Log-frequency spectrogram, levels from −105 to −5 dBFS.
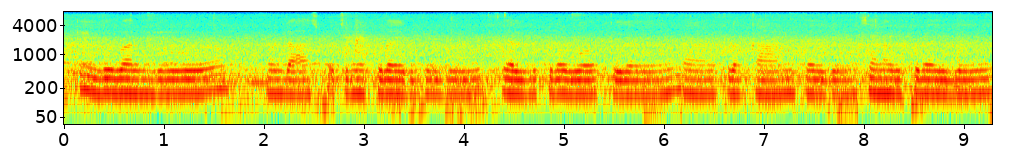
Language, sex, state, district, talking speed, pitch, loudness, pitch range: Kannada, male, Karnataka, Raichur, 70 wpm, 155 Hz, -23 LUFS, 150-160 Hz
